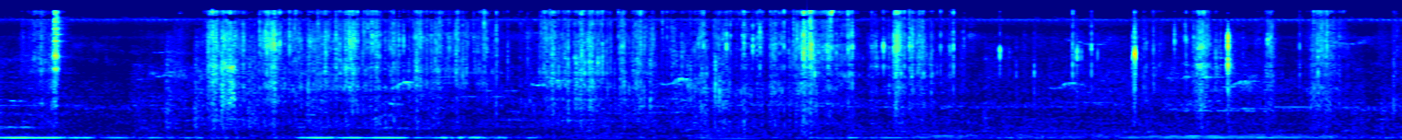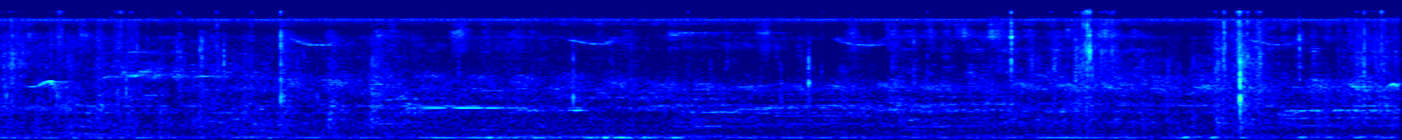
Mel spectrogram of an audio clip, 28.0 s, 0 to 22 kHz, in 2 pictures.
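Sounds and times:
plastic bags crinkling: 0.1 - 0.7, 2.0 - 15.4, 24.1 - 25.4, 26.2 - 28.0.

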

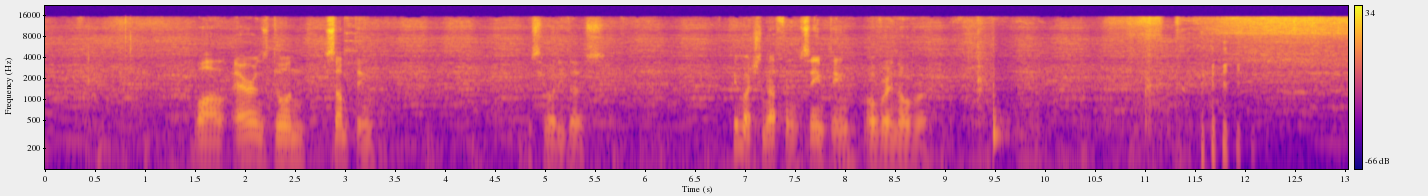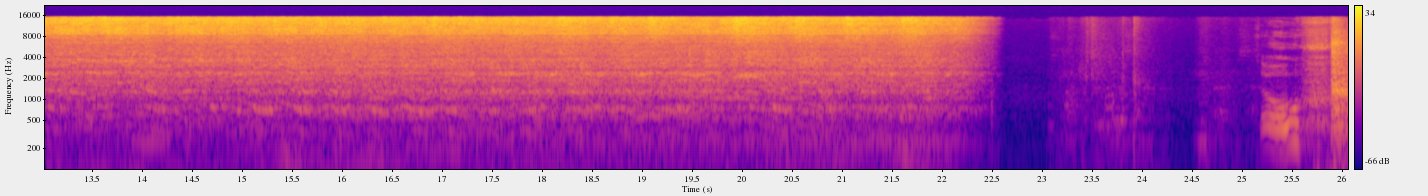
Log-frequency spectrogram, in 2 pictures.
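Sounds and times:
power grinder on metal: 11.6 - 22.5.

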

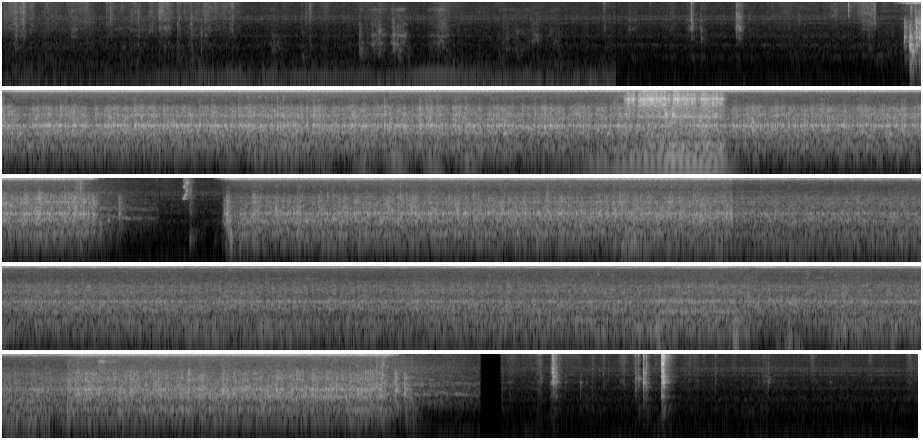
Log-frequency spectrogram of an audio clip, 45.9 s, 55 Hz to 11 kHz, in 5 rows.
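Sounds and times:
lathe hum with high whine: 9.0 - 20.0, 20.6 - 41.6.

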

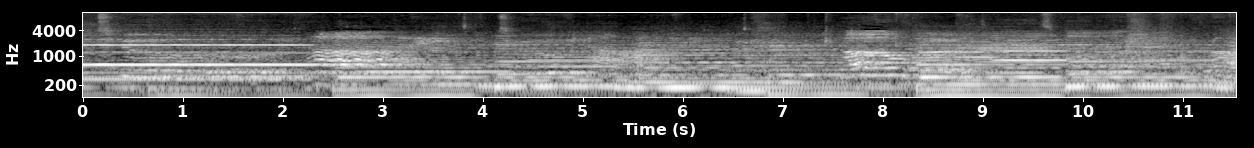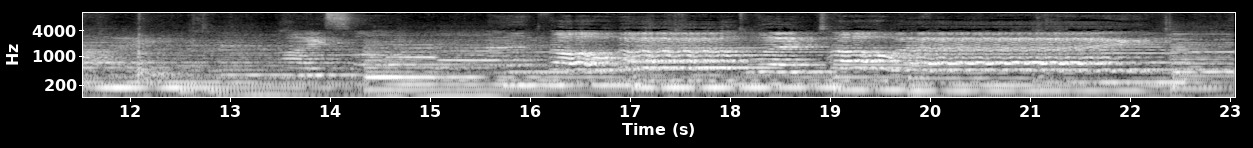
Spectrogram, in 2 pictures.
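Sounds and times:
person singing: 0.0 - 23.0
slow orchestral music: 0.0 - 23.0.

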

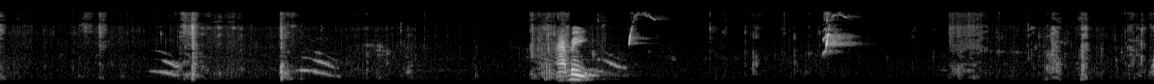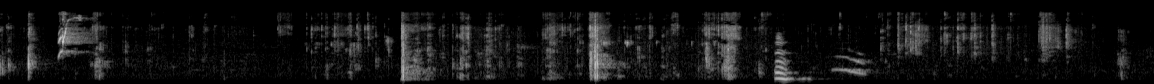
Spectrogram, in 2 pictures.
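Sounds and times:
plastic wrappers crinkling: 0.0 - 6.2, 7.0 - 8.3, 9.0 - 23.0
baby macaques squeaking: 6.0 - 6.6, 8.2 - 8.7, 12.1 - 12.6, 19.8 - 20.4.

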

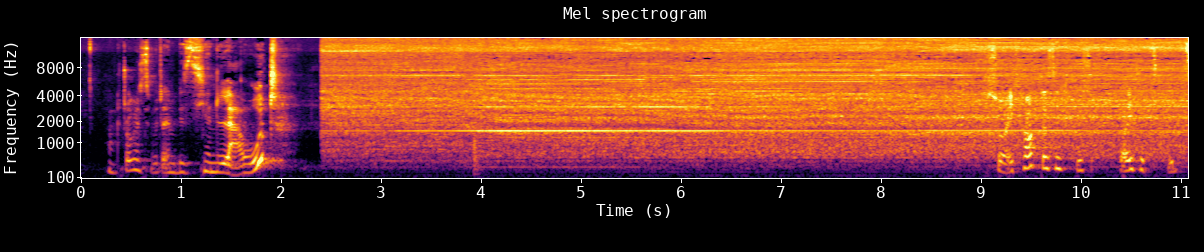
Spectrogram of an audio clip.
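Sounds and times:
heat tool blowing air: 2.4 - 11.0.

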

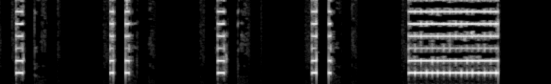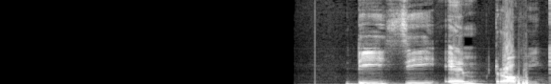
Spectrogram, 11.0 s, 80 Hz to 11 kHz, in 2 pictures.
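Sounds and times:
long steady beep: 4.1 - 5.0.

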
